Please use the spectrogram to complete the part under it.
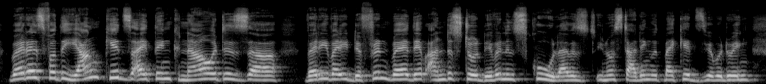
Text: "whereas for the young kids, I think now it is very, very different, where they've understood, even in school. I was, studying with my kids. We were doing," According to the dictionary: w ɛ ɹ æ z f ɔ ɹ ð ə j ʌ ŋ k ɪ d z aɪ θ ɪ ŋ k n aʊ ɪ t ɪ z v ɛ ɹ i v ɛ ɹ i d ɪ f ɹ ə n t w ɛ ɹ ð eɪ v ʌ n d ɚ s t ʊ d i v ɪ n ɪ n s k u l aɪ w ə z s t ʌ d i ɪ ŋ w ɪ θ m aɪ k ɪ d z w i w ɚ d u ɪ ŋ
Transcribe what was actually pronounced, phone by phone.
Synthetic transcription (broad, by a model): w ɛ ɹ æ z f ɔ ɹ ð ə j ʌ ŋ k ɪ d z aɪ t ɪ ŋ k n aʊ ɪ t ɪ z v ɛ ɹ i v ɛ ɹ i d ɪ f ɹ ə n t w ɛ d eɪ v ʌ n d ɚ s t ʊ d i v ɪ n ɪ n s k u l aɪ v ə z s t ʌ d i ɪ ŋ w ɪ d m aɪ k ɪ d z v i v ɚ d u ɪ ŋ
